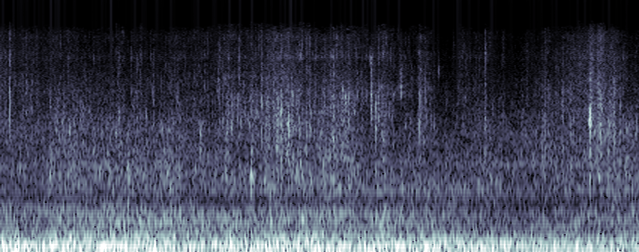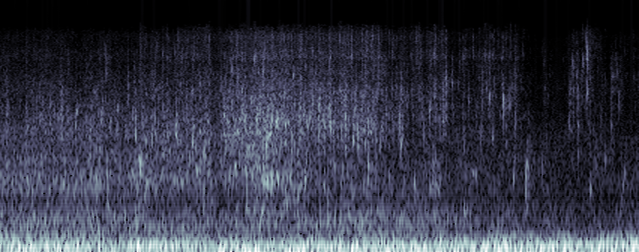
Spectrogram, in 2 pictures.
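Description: Shallow water sloshing and splashing around a wading person's legs and a woven bamboo basket being scooped through it, with many small irregular splashes.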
